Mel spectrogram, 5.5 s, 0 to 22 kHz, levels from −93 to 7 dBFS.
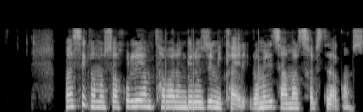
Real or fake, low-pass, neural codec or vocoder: real; 7.2 kHz; none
